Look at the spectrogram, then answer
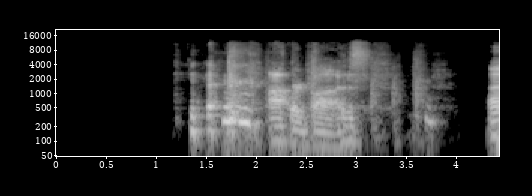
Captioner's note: laughs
